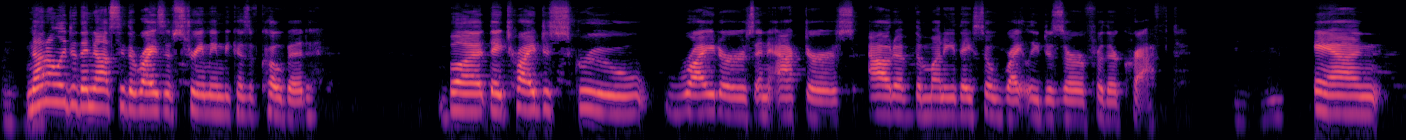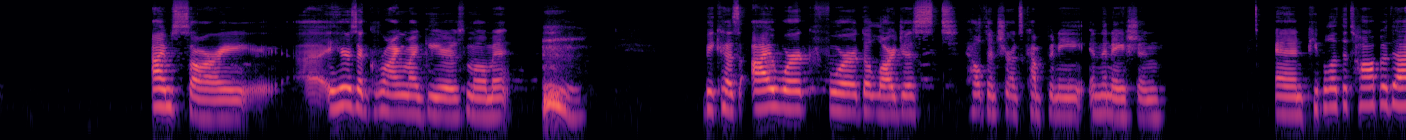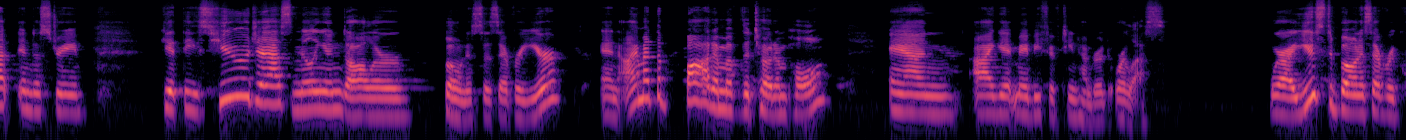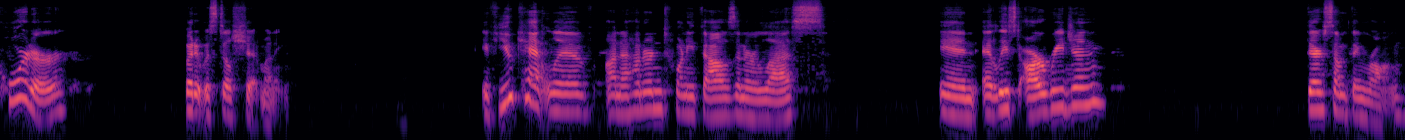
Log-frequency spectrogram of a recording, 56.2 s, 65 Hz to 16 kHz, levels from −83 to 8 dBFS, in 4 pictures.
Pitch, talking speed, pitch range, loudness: 195 Hz, 125 wpm, 175-230 Hz, -26 LUFS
